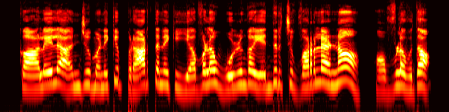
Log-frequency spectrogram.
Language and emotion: Tamil, angry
